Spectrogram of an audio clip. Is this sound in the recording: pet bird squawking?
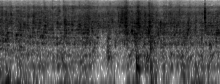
no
